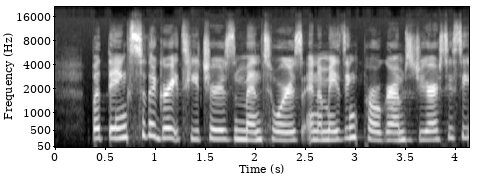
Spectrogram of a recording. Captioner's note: none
